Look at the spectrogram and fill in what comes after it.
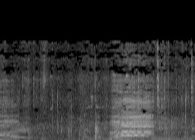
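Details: Six sheep at a goat farm in Dera Ghazi Khan, shown before transport; a man talks steadily while one animal gives a brief quavering, harmonic-rich bleat near the middle.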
